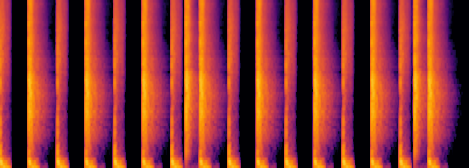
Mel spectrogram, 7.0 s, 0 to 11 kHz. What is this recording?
Dance loop 140bpm
Clap, Drum, House, Electro, Kick, Dance, Loop, EDM, Techno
